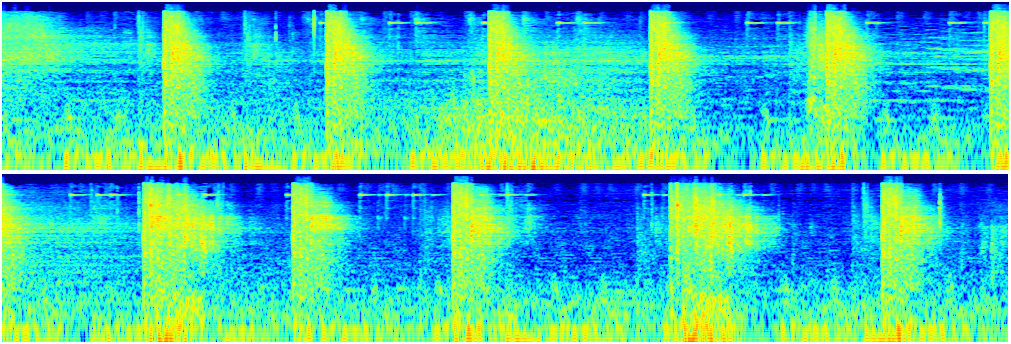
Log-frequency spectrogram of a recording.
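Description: Repeated gunshots ring out in the Resident Evil HD remake during a fight in a lab area, a steady series of loud, booming reports roughly every second over a rumbling game soundscape, with no talking.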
